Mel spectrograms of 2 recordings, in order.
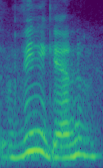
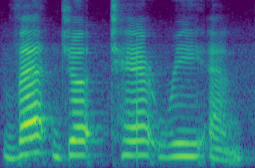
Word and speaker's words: vegan: I'm just saying that you looked at a word which is vegan, two syllables, and you said veen.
